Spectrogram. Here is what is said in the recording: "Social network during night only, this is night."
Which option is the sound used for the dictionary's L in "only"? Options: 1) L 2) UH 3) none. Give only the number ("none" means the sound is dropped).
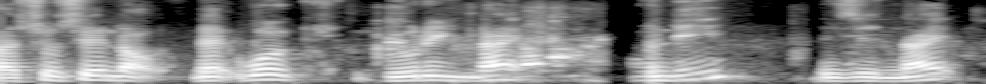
3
